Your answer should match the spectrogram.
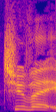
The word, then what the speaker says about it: Shuva: and I also understand that you have interpreted repentance through something called the Shuva. Am I saying that correctly? – Yeah. Shuva is the Jewish word for repentance, though it has slightly different meanings, but yeah.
